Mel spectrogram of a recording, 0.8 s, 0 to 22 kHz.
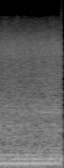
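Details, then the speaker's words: Product demonstration of a BM2 phlegm suction machine (4.4 kg, 1,000 mL collection bottle) running continuously; suction machine running. "เอาแบบนี้เลยนะครับดีหรือไม่เราก็ปิดจุกตรงนี้ก็ได้นะครับเครื่องก็จะดูดไปเรื่อยๆนะ"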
